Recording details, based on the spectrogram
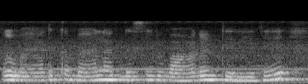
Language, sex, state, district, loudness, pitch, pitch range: Tamil, female, Tamil Nadu, Kanyakumari, -15 LUFS, 200 Hz, 190-210 Hz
